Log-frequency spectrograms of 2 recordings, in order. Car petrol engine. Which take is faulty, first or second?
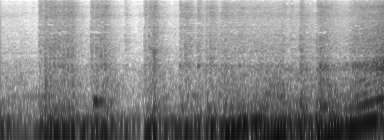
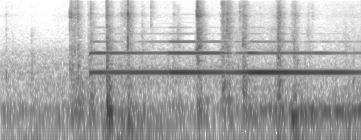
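first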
